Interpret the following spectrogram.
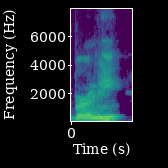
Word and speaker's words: Burleigh: But I also want to highlight that in Forbes magazine, an article written by Nina, I think her last name is pronounced Burleigh, Burleigh, where she talked about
